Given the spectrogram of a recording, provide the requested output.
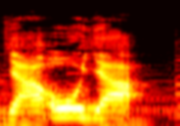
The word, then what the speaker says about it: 八百屋: 我在这边可以跟大家分享一个例子：八百屋，日文读作牙欧牙，八百屋，屋是屋子的屋，这是一家店，大家可以猜到它是什么店吗？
